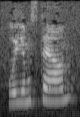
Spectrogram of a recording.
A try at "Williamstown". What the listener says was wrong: What happened to the L's? You knocked the L's out of that word. Can't you say Williamstown?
